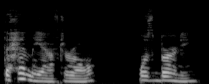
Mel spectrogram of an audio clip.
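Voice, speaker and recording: A woman reading a story aloud in an expressive, scripted narration style. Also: deep voice, moderate pace, dry recording. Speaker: audiobook reader, teacher.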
